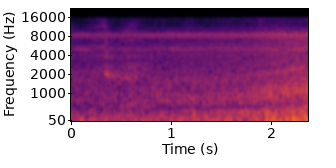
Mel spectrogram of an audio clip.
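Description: Road traffic noise: a vehicle approaching, its rumble and tyre noise growing steadily louder.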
